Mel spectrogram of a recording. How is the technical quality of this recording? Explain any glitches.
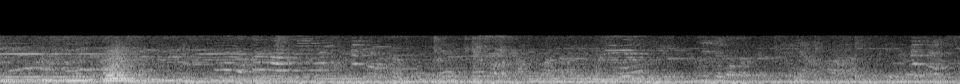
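No audible glitches or faults.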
